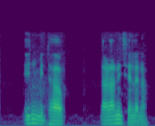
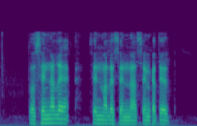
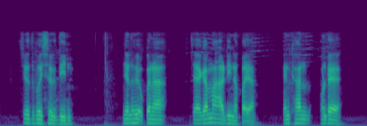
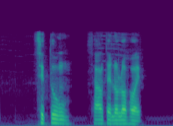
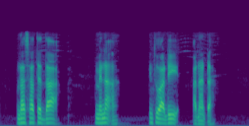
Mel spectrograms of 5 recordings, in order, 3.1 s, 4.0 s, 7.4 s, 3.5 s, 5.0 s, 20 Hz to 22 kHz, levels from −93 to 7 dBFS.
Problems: none marked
